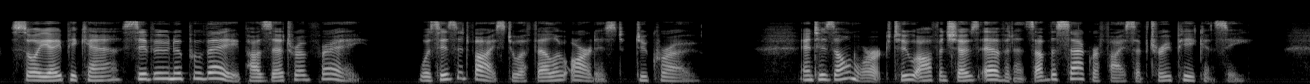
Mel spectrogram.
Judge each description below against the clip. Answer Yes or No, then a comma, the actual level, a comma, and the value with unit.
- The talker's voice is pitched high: Yes, high, 200 Hz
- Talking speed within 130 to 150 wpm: Yes, average, 145 wpm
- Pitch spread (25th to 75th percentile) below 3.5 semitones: No, average, 4.5 semitones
